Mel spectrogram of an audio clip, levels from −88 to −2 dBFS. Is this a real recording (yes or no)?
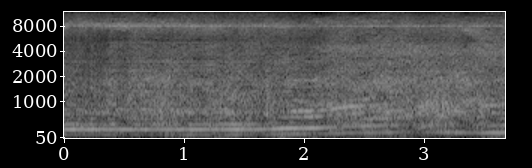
no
